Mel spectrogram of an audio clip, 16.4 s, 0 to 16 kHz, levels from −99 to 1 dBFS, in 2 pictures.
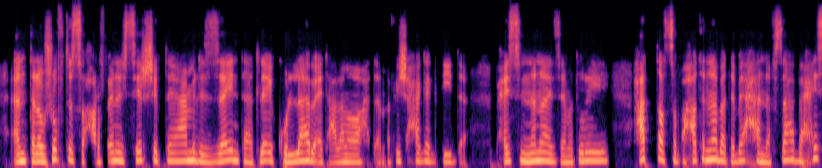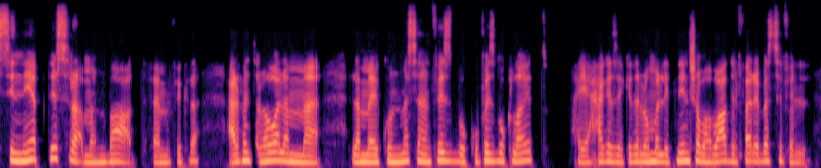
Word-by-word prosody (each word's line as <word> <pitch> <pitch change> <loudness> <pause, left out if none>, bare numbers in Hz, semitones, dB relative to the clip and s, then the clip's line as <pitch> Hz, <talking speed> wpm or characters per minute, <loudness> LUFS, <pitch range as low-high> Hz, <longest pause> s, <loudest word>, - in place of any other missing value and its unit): أنت 170 +1 +4
لو 170 - +6
شُفت 210 +6 0
الص 200 - +2
حرفيًا 155 +3 -3
الsearch 190 +2 +2
بتاعي 175 0 -3
عامل 180 0 +3
إزاي 165 +4 +2
أنت 180 -5 -1
هتلاقي 175 +5 0
كلها 175 +3 +2
بقت 150 -5 -2
علامة 155 +3 -2
واحدة 155 - -6
ما 150 - -15
فيش 170 +1 +2
حاجة 175 0 -3
جديدة. 155 -1 -6 0.3
باحس 165 +2 0
إن 165 - +4
أنا 180 -1 +4
زي 155 -2 -5
ما 150 - -2
تقول 175 +4 -1
إيه 180 0 0 0.2
حتى 215 -1 +2
الصفحات 190 +1 -1
اللي 205 +1 +4
أنا - - +4
باتابعها 175 -1 -1
نفسها 165 +6 -1
باحس 195 +4 0
إن 175 -1 +5
هي 205 +3 +5
بتسرق 215 -8 0
من 150 +1 -1
بعض 165 +1 -2 0.2
فاهم 145 0 -3
الفكرة، 150 - -7 0.3
عارف 155 +6 +3
أنت 185 -2 +1
اللي 165 +1 +1
هو 190 - +4
لما 155 -5 +2 0.3
لما 155 0 +3
يكون 155 0 +1
مثلًا 170 -1 +1
فيسبوك 170 -3 -1
وفيسبوك 175 +1 -1
لايت 175 +3 -2 0.3
هي 145 -1 -3
حاجة 165 +1 -1
زي 155 -2 -2
كده 160 +3 -5
اللي 160 - +1
هُم 170 - +3
الاتنين 165 +3 +1
شبه 175 -4 +1
بعض 165 +1 +1
الفَرْق 170 +2 -1
بس 175 +1 -3
في 160 - -8
ال - - -8
170 Hz, 235 wpm, -24 LUFS, 155-180 Hz, 0.3 s, لو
